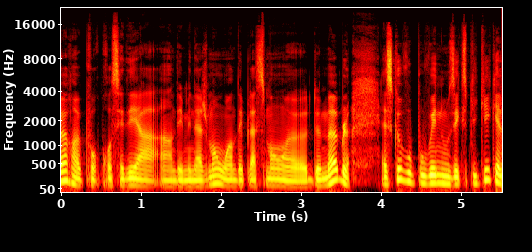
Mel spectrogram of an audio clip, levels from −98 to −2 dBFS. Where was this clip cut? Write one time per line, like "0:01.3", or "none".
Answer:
none

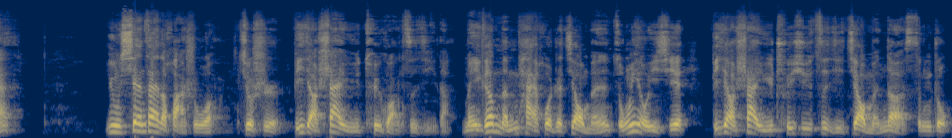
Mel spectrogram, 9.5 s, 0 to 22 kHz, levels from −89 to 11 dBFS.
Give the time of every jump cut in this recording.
none

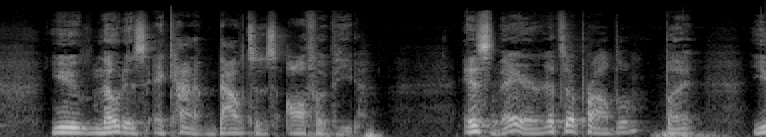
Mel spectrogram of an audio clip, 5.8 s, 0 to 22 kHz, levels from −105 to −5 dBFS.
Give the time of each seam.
0:03.7

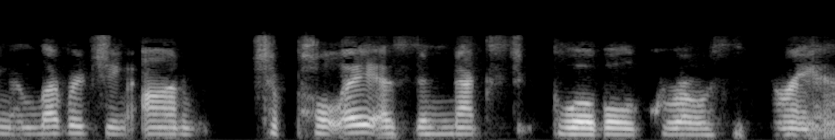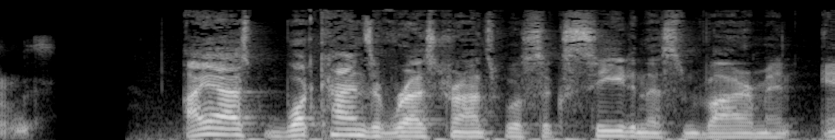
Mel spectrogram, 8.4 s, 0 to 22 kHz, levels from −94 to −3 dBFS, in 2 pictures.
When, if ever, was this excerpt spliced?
none

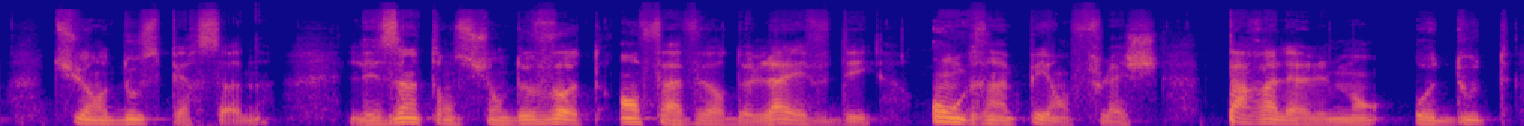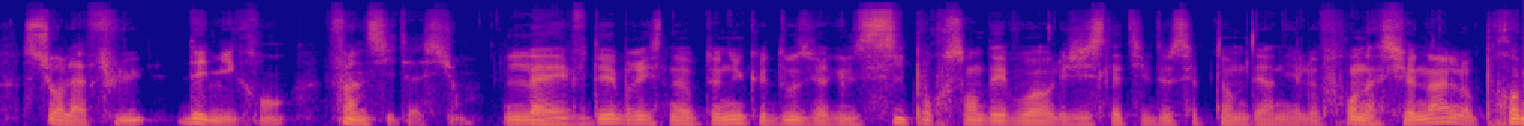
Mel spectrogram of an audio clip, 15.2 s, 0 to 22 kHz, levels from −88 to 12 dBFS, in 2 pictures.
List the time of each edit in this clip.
none

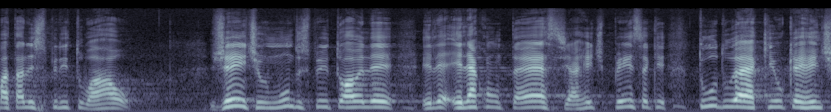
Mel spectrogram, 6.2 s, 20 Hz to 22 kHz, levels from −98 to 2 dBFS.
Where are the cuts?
none

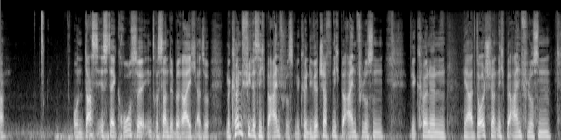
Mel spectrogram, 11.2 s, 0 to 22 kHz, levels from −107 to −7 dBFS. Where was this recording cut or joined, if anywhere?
none

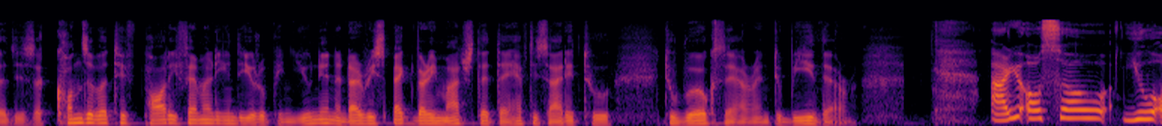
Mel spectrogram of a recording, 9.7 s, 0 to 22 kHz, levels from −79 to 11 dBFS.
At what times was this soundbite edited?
0:07.5

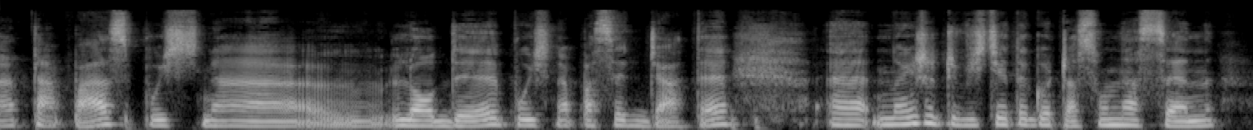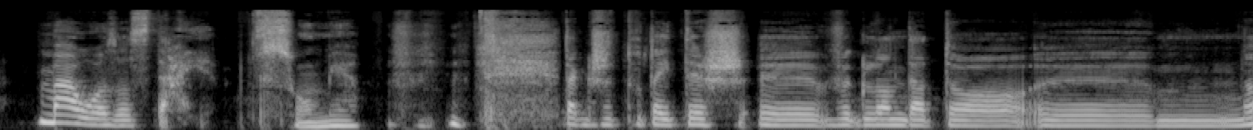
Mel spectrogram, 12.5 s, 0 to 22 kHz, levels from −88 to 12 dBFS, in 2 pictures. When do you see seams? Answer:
0:09.1

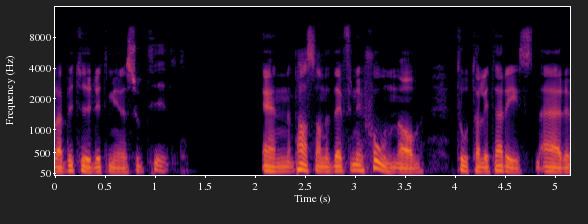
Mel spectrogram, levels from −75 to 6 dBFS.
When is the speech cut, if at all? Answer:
none

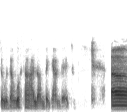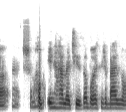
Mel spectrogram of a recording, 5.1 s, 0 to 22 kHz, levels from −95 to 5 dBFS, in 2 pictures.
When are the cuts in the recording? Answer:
0:03.5

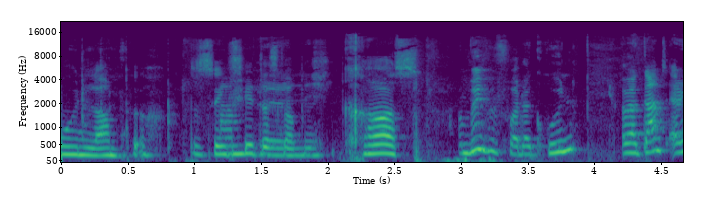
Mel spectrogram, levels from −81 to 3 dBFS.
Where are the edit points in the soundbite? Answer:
0:02.0

